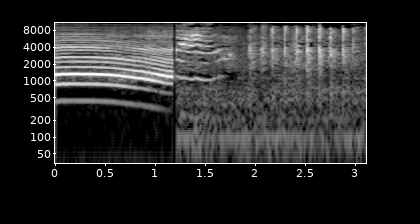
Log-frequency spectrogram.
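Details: Kitten meowing: one long, even, tonal meow held for about a second, sliding slightly downward, then cut off abruptly into a noisy stretch with faint clattering sounds.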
